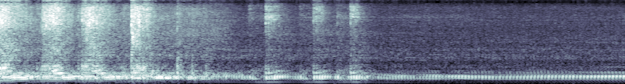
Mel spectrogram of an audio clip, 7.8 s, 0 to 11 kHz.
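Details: Freshly built Honda GX200 clone go-kart engine, choke on: revs unevenly with sputtery bursts then settles to a ragged weak idle; carburetor needs jetting, owner plans to bump up the jet.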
